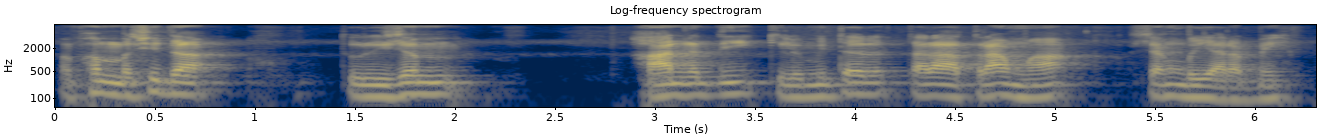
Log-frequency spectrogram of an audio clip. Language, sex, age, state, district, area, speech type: Manipuri, male, 60+, Manipur, Tengnoupal, rural, spontaneous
